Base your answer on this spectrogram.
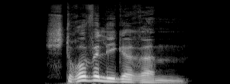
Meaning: strong dative masculine/neuter singular comparative degree of struwwelig
- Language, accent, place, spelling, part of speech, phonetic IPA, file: German, Germany, Berlin, struwweligerem, adjective, [ˈʃtʁʊvəlɪɡəʁəm], De-struwweligerem.ogg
